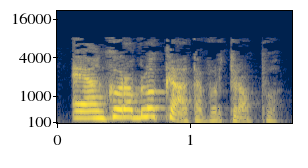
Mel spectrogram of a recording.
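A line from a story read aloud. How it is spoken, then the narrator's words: Plain. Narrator (Italian): disse Shop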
